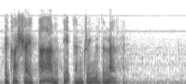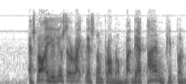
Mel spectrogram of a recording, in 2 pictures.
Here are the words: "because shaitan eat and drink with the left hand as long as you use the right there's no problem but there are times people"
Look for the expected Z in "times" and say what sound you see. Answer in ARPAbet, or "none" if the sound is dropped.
none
